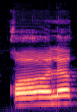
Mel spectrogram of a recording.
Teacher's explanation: قال قاف مستعلیہ پور پڑھیں گے۔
